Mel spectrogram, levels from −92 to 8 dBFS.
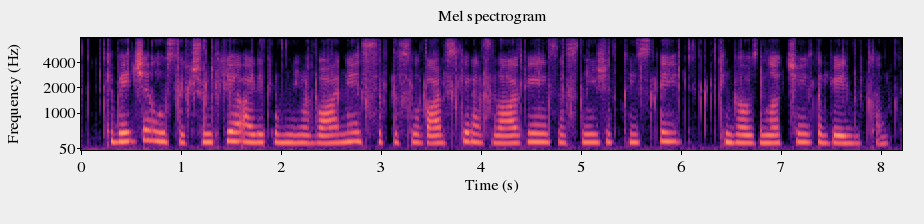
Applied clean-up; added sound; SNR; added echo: neural diffusion model UNIVERSE++.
